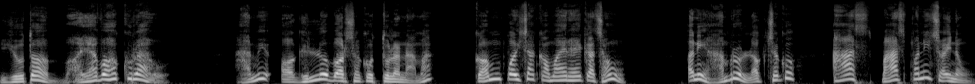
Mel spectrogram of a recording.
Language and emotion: Nepali, disgusted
